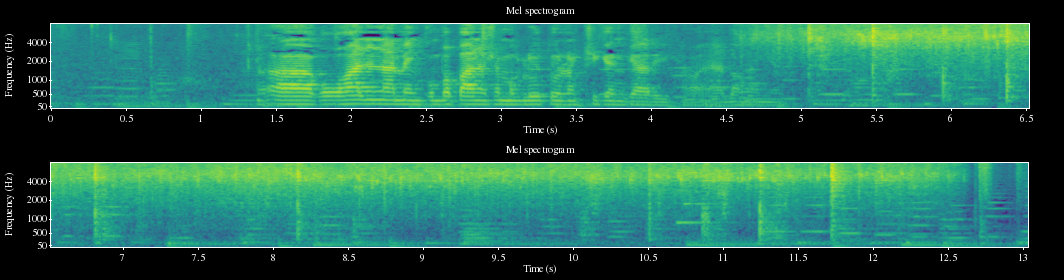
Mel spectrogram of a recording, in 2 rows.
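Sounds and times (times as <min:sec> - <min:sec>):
onions sizzling in oil: 0:04.6 - 0:12.6
utensil scraping metal pan: 0:09.9 - 0:12.3.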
